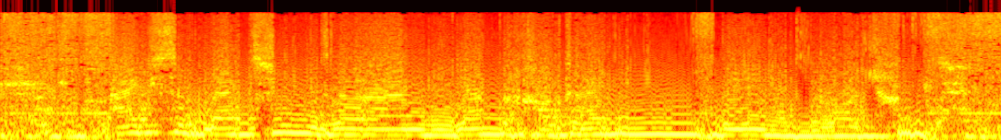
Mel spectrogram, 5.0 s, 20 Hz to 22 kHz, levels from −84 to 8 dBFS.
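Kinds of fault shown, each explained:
float read as integer: The whole clip is a harsh, near-square slab sitting at an almost fixed, high level, with background noise as loud as the speech, though the pitch is still traceable. Likely 32-bit float samples read as 32-bit integers, so sign and exponent bits set each value.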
